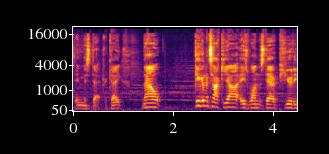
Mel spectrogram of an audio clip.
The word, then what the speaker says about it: Gigantomachia: Dodona, Wings of Abaddon, Gigamatakia, I'm going to say it wrong and people can comment all they want, it's how I say it. Gigantomachia, they try to say it better.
